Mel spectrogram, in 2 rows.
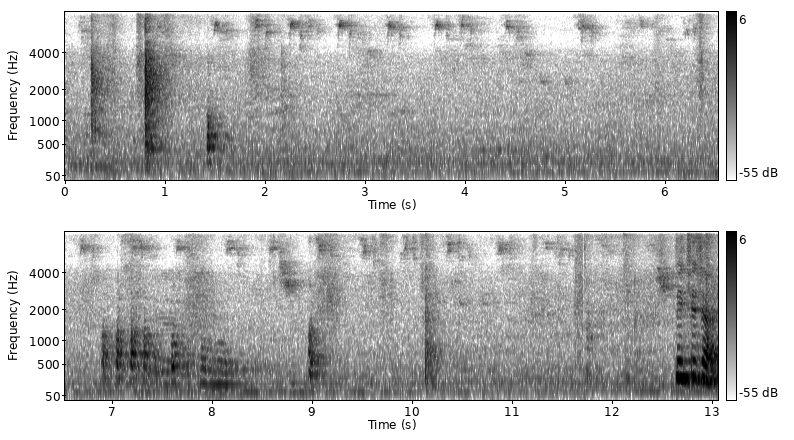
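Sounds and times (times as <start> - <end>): small bird chirping: 1.4 - 13.0
rooster clucking: 6.8 - 9.4.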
